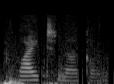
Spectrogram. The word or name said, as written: white-knuckle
